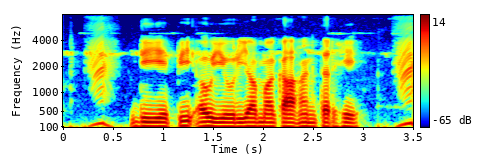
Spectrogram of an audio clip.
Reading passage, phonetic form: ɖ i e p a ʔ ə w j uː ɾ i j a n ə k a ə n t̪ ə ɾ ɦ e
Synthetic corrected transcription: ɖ i e p i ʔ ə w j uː ɾ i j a m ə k a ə n t̪ ə ɾ ɦ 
